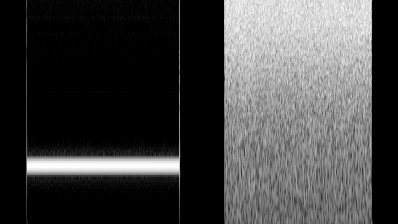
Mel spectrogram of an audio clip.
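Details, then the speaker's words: Simulated tinnitus in a noise-safety presentation: a steady high-pitched tone for about three seconds, then hissing noise. "is when you hear sounds that others do not. These sounds are, in a way, invented by our brains and come in an infinite variety."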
